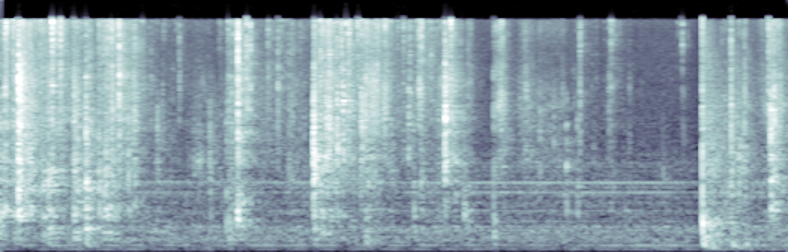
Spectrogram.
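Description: Pre-moistened potting soil poured from a plastic tub into an aluminum roasting pan: soft rustling with a few scattered knocks, and one sharp knock near the end.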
